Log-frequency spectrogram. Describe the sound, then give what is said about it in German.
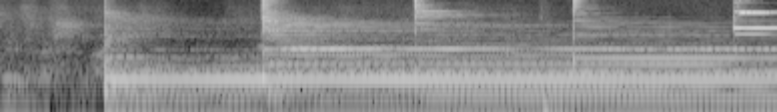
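Several handbells ring out together in a bright, sustained chord during an ensemble rehearsal, with fresh strikes at regular intervals layering overtones that shimmer and linger without fading, no voices present. “Und allein zu Hause mit der Glocke üben bringt nichts, denn nur im Zusammenspiel entsteht Musik.”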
